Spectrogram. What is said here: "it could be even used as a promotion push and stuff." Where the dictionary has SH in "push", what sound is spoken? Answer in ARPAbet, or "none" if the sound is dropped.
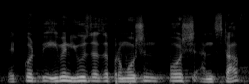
SH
